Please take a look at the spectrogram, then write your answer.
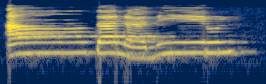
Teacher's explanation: samar, tipis, dan dengung 2 harokat ya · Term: ikhfa hakiki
